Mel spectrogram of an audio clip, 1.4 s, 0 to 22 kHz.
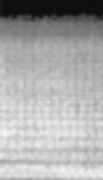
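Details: Crown school bus, Detroit Diesel two-stroke 71-series that reportedly ran away: heavy diesel idle with a slightly lumpy, uneven beat; one cylinder not firing, injector suspected fused closed, swapped, smoke seemingly improved.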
